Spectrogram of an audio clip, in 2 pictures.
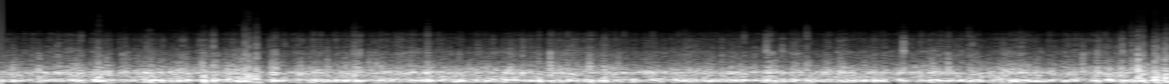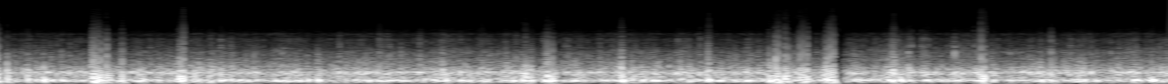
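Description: Wind rumbles and buffets against the microphone of a moving bicycle.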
